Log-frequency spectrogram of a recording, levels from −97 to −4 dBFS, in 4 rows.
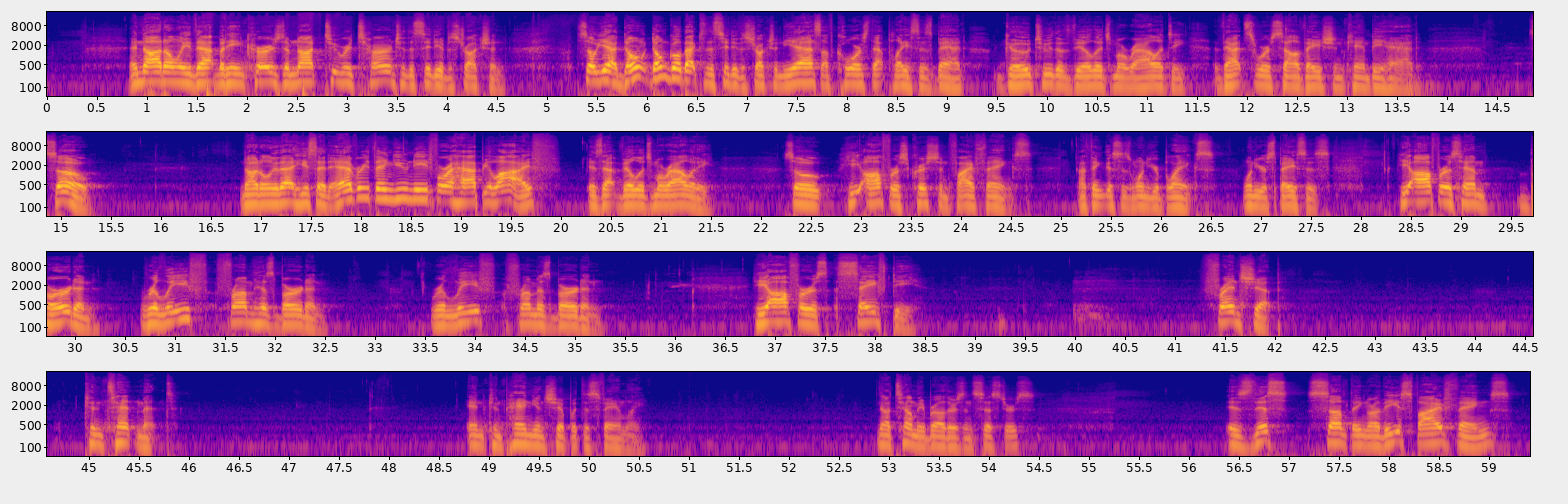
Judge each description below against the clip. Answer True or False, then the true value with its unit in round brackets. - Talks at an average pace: False (115 wpm)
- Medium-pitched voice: False (110 Hz)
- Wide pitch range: False (3.1 semitones)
